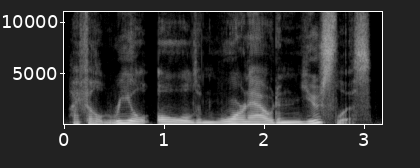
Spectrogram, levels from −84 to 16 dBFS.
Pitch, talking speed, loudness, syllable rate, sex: 175 Hz, 170 wpm, -16 LUFS, 3.8 syllables/s, female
